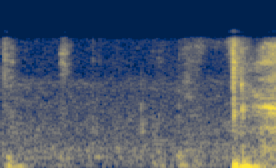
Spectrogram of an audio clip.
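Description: Near silence, with two faint short clicks in the first half second. Near the end a faint low sound, likely a breath, leads into speech.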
